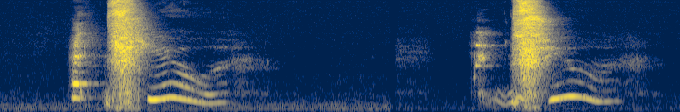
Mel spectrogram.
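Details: Two loud sneezes, each a sharp in-breath then an explosive burst with a voiced tail; sneezing.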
